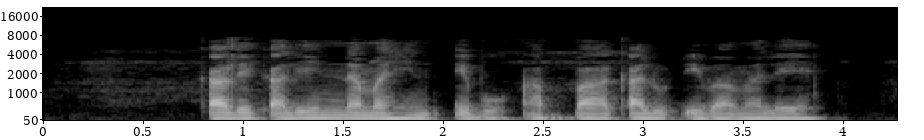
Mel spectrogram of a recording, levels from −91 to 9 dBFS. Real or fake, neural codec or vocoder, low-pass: real; none; 7.2 kHz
